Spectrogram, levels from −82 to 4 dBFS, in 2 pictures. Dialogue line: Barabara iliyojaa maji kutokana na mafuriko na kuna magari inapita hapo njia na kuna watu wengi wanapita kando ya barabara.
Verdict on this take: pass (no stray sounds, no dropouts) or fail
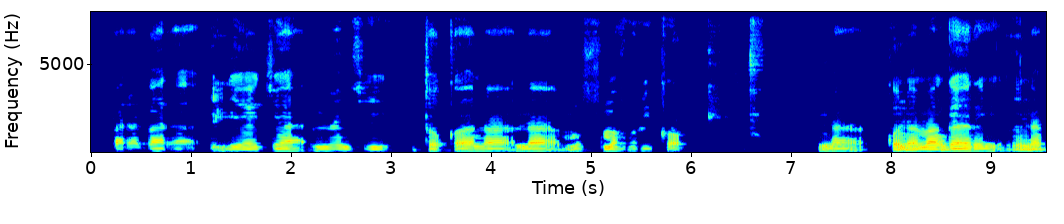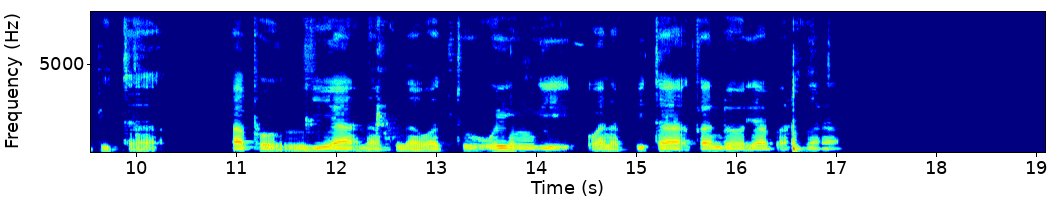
pass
